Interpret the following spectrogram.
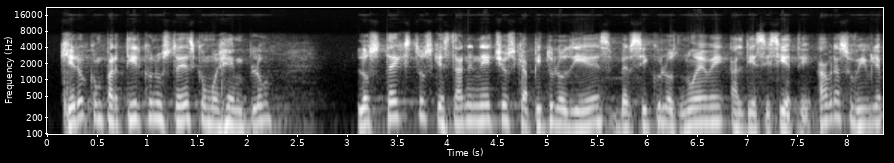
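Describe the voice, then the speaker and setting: A man with a fairly high voice delivers a sermon, pausing to ask the congregation questions as he teaches. His words ring out with a long hall echo. The recording sounds dull and lo-fi. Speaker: pastor.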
